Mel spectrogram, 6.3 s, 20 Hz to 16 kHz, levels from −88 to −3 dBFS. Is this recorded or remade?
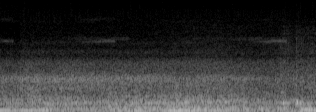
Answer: recorded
